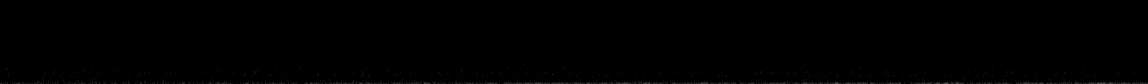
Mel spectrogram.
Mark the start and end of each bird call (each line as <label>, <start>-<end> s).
White-crowned Sparrow (Zonotrichia leucophrys), 9.7-11.0 s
